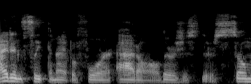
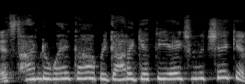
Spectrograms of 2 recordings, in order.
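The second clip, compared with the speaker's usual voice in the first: put-on very high-pitched, shrill yelling; 4 dB louder than usual. Retelling how she came in and woke the speaker, imitating someone yelling. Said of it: "she's yelling at me".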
